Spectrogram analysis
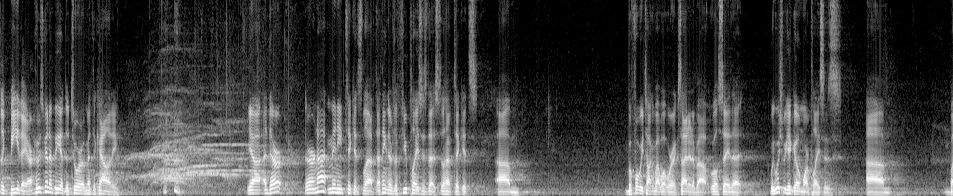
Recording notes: Live from VidCon. Fan Q&A From VidCon.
